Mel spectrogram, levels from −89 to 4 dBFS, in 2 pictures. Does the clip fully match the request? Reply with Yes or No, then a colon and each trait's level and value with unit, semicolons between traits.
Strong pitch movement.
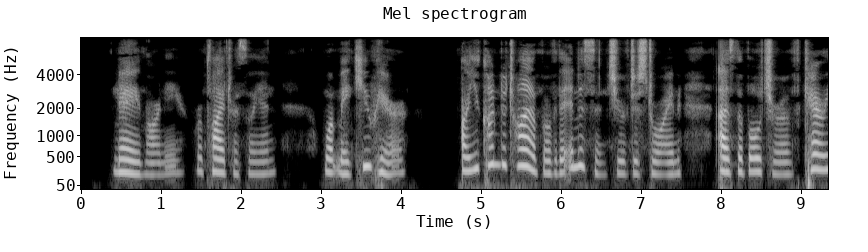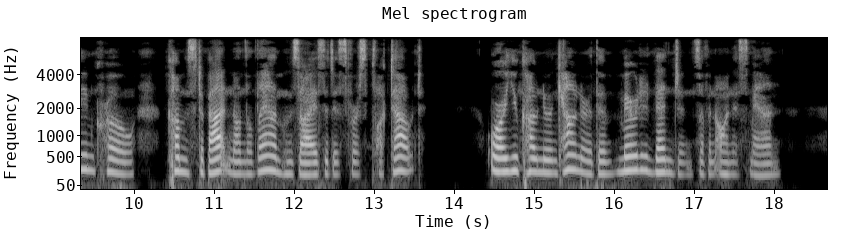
No: average, 3.4 semitones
